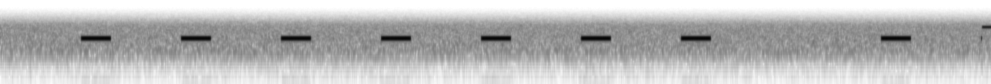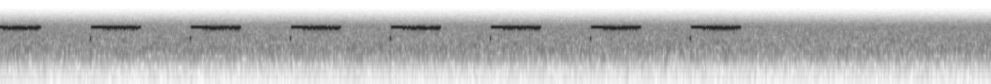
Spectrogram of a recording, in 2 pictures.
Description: Radio time signal (CHU, Canada), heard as beeps and data bursts, one a second, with radio static.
